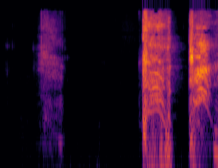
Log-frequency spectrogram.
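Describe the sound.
Coughing after breathing in air the wrong way: a faint short catch of breath, then two loud, harsh coughs in quick succession, with no talk.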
